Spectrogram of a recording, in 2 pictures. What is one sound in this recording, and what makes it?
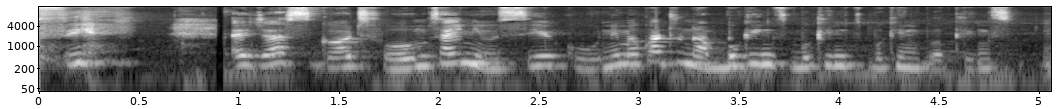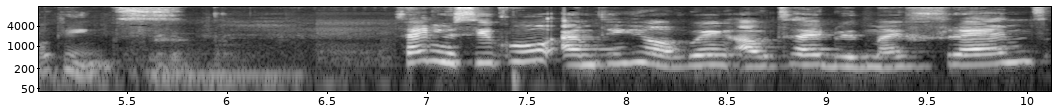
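A young woman talks close to the microphone.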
